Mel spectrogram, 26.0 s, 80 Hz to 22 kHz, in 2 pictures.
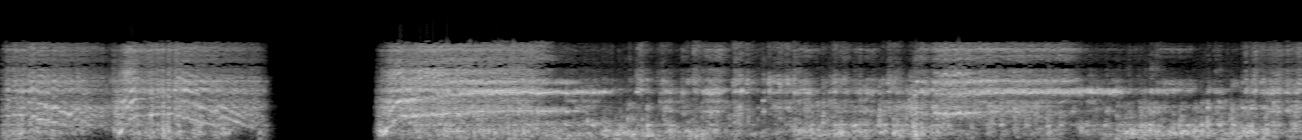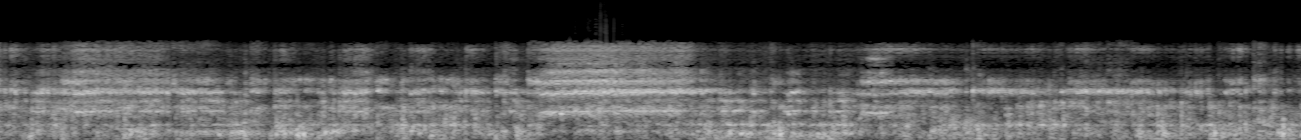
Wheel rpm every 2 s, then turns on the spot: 60, 50, 220, 240, 230, 230, 230, 230, 230, 230, 230, 230, 230.
none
